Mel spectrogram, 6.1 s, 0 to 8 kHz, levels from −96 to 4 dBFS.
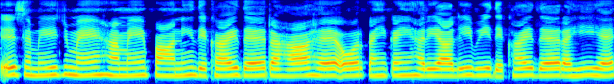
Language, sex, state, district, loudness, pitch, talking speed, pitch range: Hindi, female, Uttar Pradesh, Ghazipur, -26 LUFS, 210 Hz, 165 wpm, 205-220 Hz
